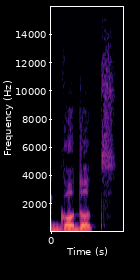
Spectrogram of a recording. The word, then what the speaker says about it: Godot: you did some some some people say Godot but someone says godo so godo is the the real pronunciation we have a project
